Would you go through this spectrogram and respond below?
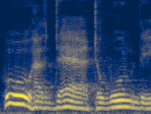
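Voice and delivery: slow, loud, outraged cry; the giant cries out in fury at the child's wounds; angry cry. Acted. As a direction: demand it slowly, full of anger. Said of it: "cried the giant".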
